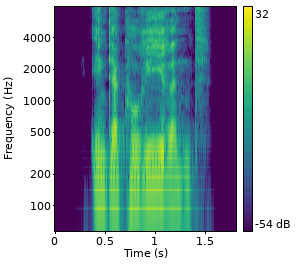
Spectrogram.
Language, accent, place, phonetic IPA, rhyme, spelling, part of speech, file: German, Germany, Berlin, [ɪntɐkʊˈʁiːʁənt], -iːʁənt, interkurrierend, adjective, De-interkurrierend.ogg
- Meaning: synonym of interkurrent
